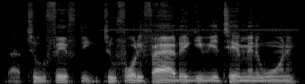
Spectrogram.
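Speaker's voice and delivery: ordinary talk, nothing marked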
